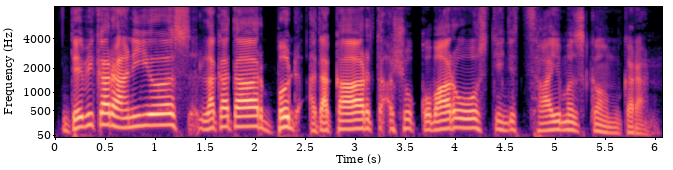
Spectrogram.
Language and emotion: Kashmiri, neutral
